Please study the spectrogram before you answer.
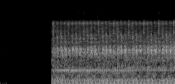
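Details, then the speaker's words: Peugeot/Citroën 1.6 HDi diesel after injector seals replaced and carboned injector and well cleaned and refitted: starts and settles into a steady, even idle with normal light clatter, noise gone. "ça y est, il est remonté. Il n'y a plus de bruit."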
